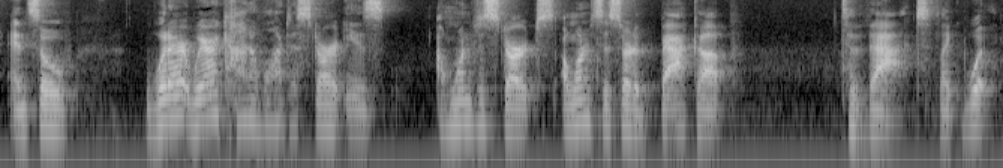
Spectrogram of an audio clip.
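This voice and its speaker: This is a male podcast host in a relaxed interview chat. He rambles, backs up, restarts his thoughts and jokes with his guest, with the odd swear word along the way. His pitch sits in the middle range for a man. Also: unhurried. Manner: loose, rambling, joking, swears now and then.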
